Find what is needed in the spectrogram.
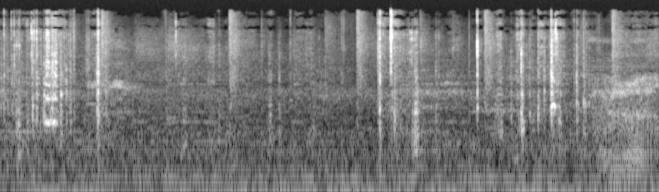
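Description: Faint background music over a steady low hum, with scattered clicks and rustles of plastic blister-card toy packaging being handled on pegboard hooks.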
